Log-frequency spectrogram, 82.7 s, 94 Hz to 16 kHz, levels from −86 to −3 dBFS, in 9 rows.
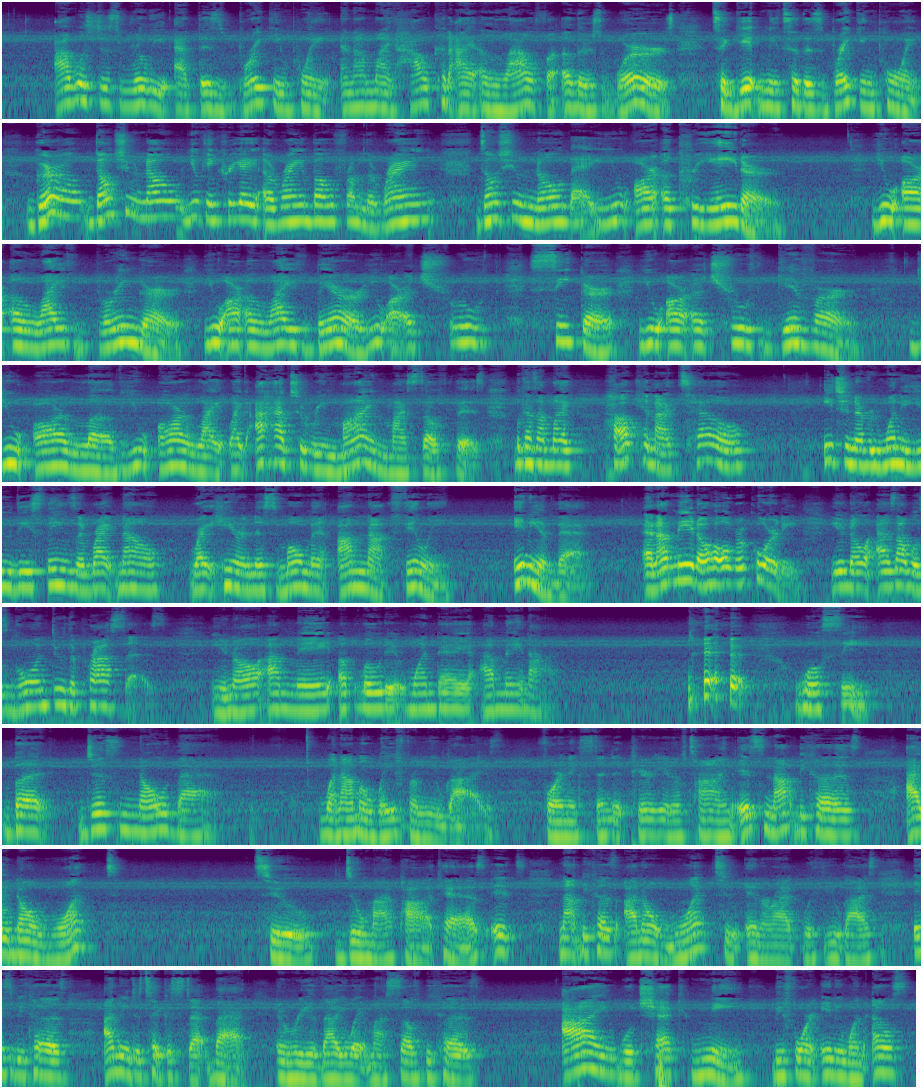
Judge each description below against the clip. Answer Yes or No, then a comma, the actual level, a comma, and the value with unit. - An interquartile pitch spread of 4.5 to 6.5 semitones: Yes, average, 5.1 semitones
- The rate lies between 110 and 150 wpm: Yes, average, 140 wpm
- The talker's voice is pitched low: No, medium, 175 Hz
